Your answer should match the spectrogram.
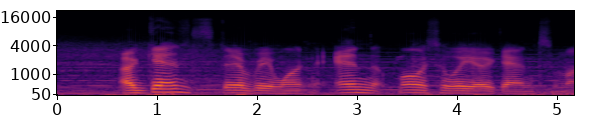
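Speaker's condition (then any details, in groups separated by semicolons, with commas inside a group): Cerebral palsy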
